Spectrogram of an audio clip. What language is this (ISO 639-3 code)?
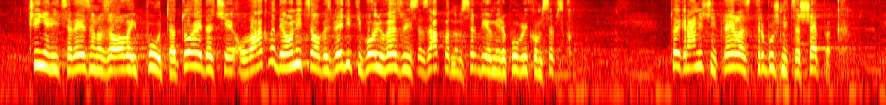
srp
